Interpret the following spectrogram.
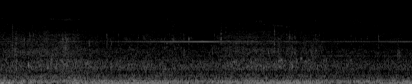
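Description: River water washing against the bank, over a steady low rumble, with a faint steady high-pitched tone from about half a second in.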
